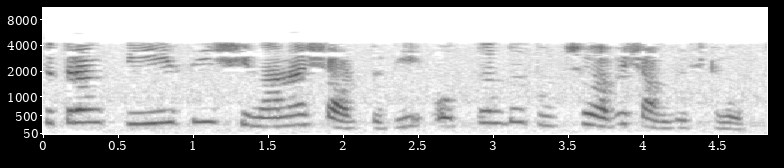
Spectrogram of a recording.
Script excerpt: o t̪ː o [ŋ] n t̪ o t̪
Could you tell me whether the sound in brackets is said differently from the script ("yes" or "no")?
yes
